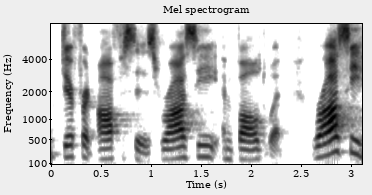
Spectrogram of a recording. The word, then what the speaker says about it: Rossi: Rossi had nothing to do with it, or Rosie, I think they pronounce his name more like Rosie.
